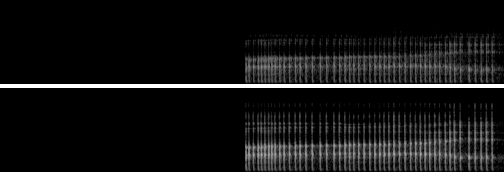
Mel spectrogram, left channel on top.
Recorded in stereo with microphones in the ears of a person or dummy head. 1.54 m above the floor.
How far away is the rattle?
About 0.6 m.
